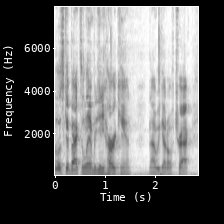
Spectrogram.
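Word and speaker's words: Huracán: get back to Lamborghini hurricane now we got off track so that's spelled spider with a Y is it hurricane or Huracan anybody know don't know uh I think it's huran Huracan okay oh you he had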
